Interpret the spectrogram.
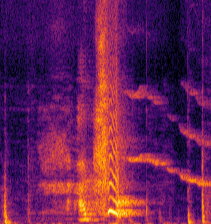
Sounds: Sneeze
